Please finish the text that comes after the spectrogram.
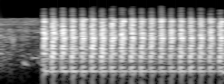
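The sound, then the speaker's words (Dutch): Sustained automatic gunfire from the leaked video Collateral Murder, showing the American army shooting civilians in Baghdad: a rapid, steady burst of about twenty evenly spaced loud shots, each one sharp and punchy, following a brief stretch of noisy background hiss. “En daarin is te zien hoe het Amerikaanse leger onschuldige burgers in Bagdad neerschoot.”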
